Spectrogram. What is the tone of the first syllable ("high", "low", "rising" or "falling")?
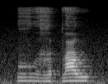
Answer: low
